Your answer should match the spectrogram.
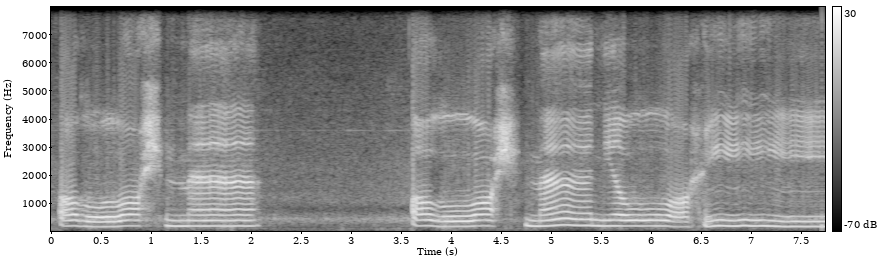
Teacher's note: মিম এর উপরে খারা জবর হওয়ার কারণে মা আমরা এখানে এক আলিফ পরিমাণ টান করব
